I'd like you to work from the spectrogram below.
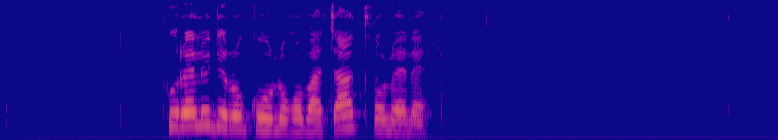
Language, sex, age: Northern Sotho, female, 25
